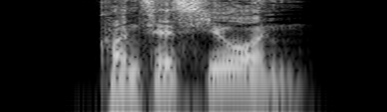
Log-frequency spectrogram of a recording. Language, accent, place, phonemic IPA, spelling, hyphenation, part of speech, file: German, Germany, Berlin, /ˌkɔnt͡sɛˈsi̯oːn/, Konzession, Kon‧zes‧si‧on, noun, De-Konzession.ogg
- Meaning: franchise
